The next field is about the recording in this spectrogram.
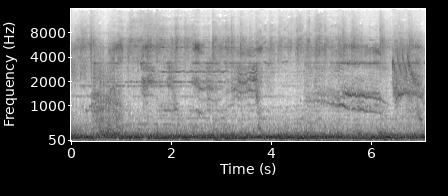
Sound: sounds of increasing pain

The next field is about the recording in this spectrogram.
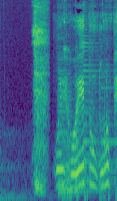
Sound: Guri clears throat

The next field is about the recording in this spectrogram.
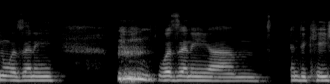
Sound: clears throat

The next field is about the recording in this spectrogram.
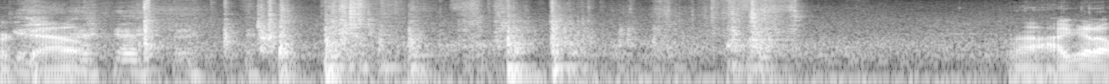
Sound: laughs

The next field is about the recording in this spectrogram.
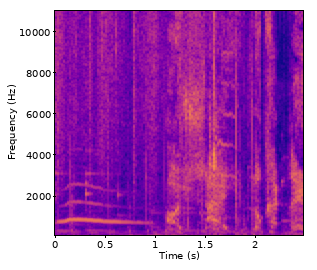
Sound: owl hooting

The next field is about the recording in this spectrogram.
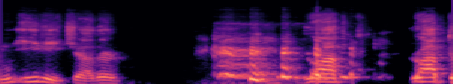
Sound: laughing

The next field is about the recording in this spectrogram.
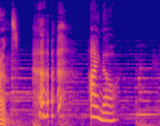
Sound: chuckle

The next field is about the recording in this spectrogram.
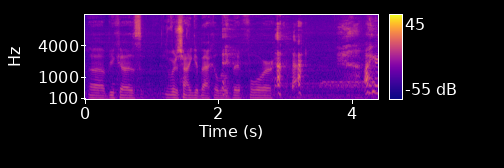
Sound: laughter

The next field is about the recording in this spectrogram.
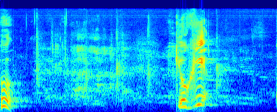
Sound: rounds of applause

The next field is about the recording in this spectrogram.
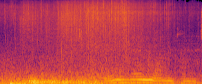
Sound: Dao chanting in Vietnamese; ground rumbling; Dao chanting in Vietnamese

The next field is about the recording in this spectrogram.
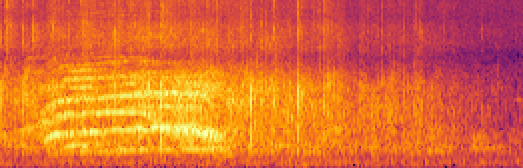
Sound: audience applauding

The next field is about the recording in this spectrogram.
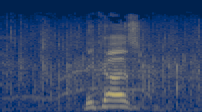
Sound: applause

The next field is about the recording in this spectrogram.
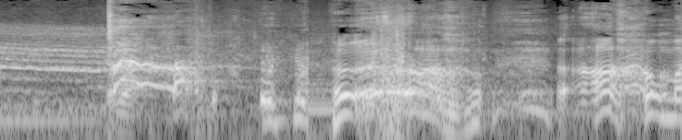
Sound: film crew laughing; Mario groans

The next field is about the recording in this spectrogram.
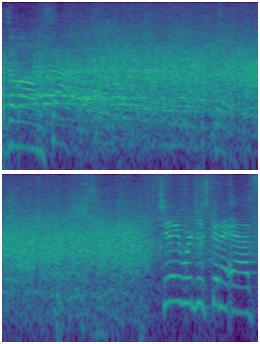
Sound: audience applauding

